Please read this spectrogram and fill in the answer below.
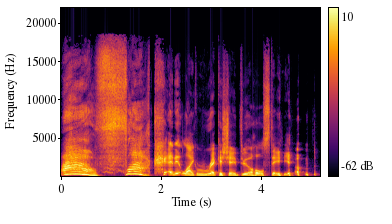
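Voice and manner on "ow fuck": very high, shrill, piercing scream. Speaker retelling a woman in the bleachers at a game, retelling a scream. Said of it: "she just screamed".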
